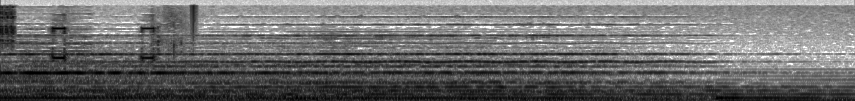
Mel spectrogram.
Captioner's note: electronic chime; EKG machine beeping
